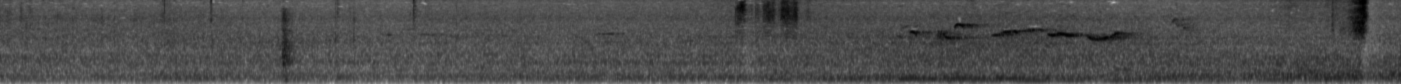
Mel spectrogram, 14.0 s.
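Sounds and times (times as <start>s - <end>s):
wind: 0.0s - 14.0s
bird chirping: 8.9s - 12.0s.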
